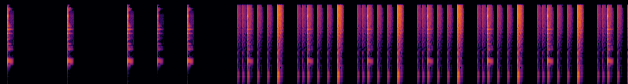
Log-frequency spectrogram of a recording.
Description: Single Ratamacue

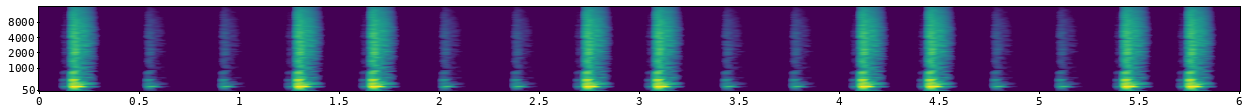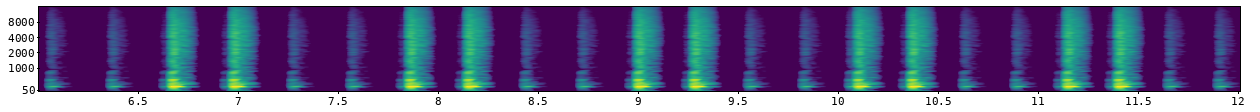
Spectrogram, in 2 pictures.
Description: Patafla fla open close open

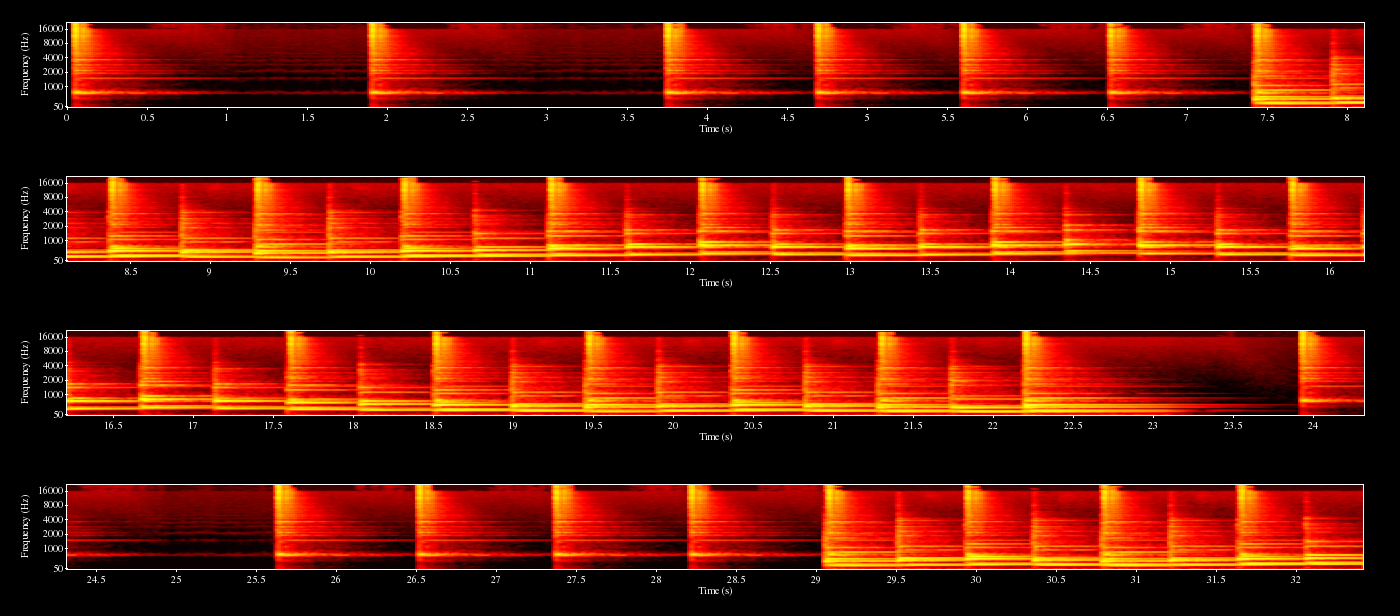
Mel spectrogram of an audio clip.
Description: Ab Double Stops

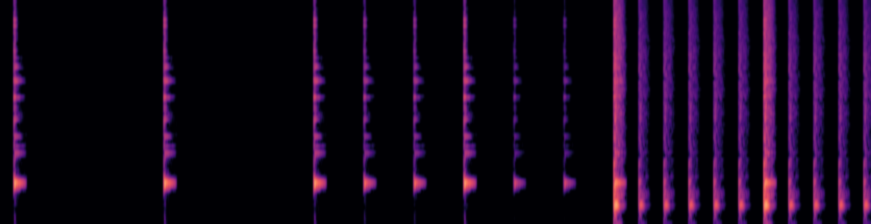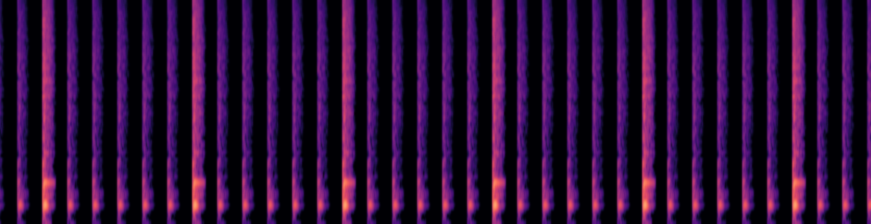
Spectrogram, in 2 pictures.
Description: Paradiddle diddle

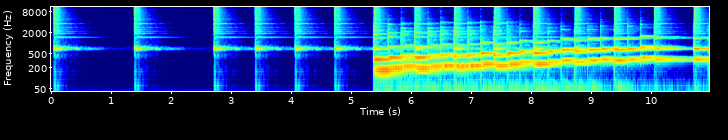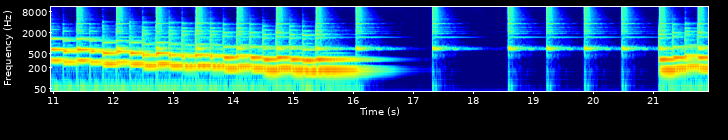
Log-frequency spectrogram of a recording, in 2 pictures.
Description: F Double Sticking

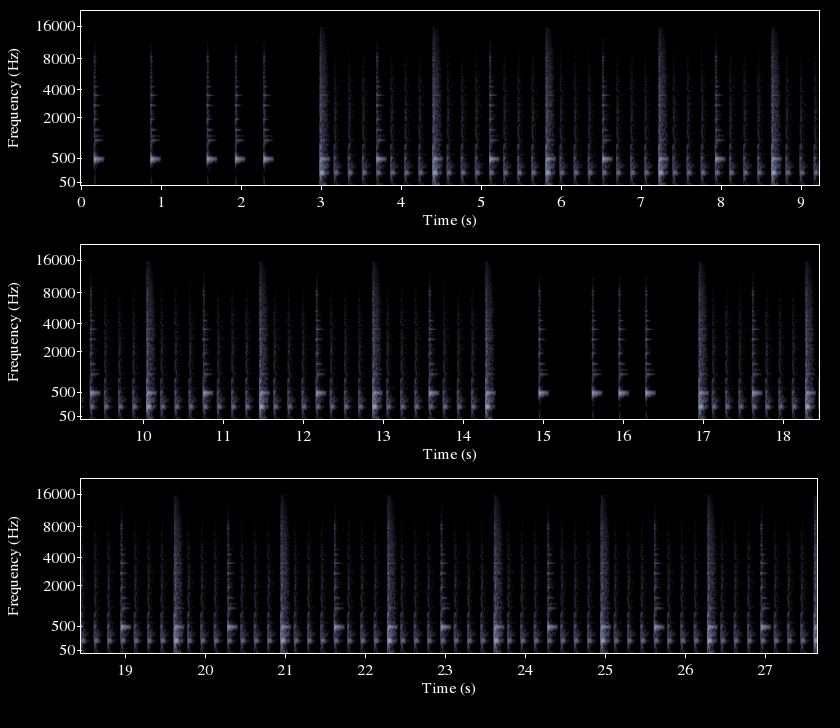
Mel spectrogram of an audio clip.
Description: Triple Paradiddle

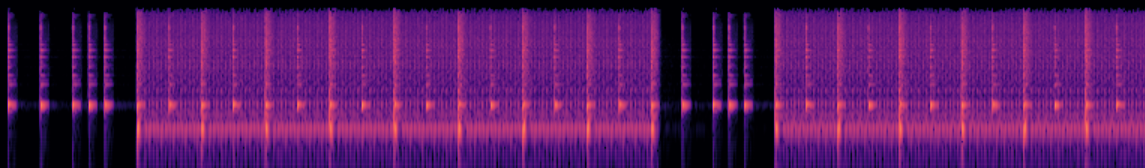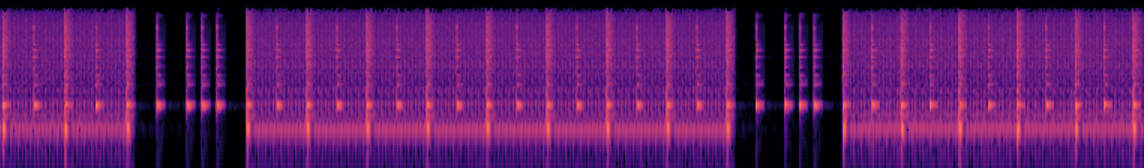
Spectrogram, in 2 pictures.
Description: Fifteen Stroke Roll

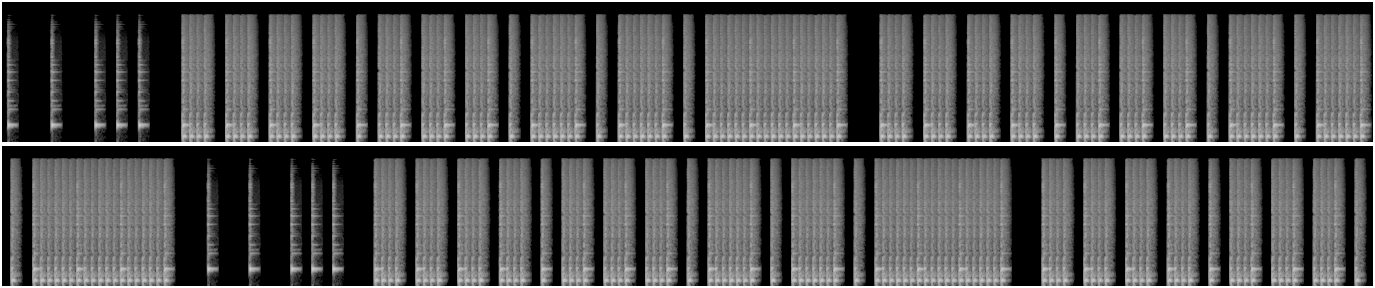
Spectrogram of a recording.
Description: Triple Stroke Roll

